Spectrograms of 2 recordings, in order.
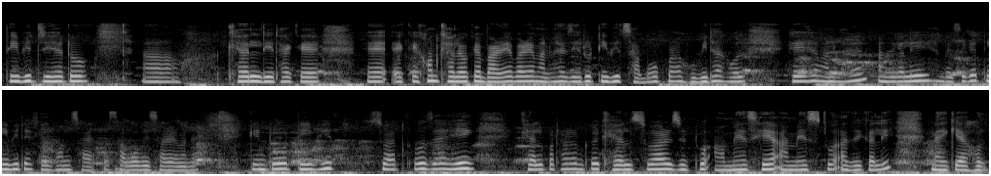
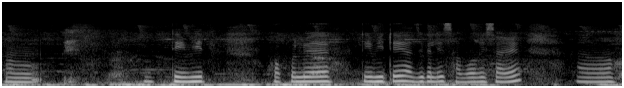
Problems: none marked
